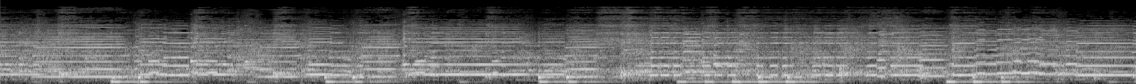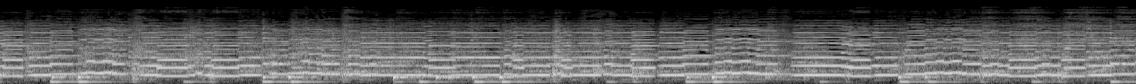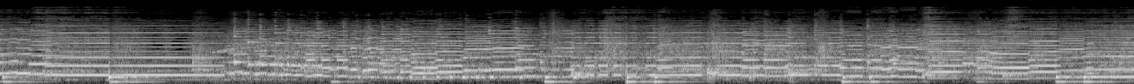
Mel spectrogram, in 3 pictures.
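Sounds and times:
piano accordion melody: 0.0 - 34.0.

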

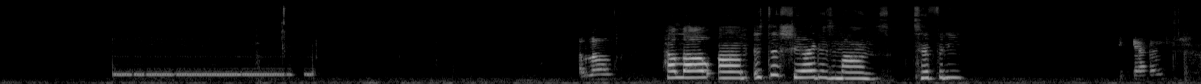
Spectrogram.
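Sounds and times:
telephone ringback tone: 1.1 - 3.2.

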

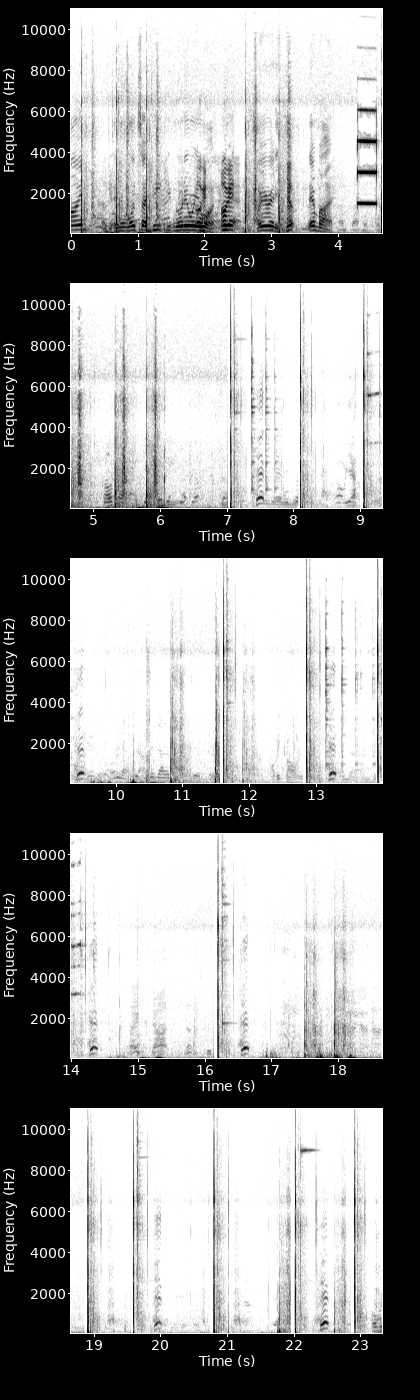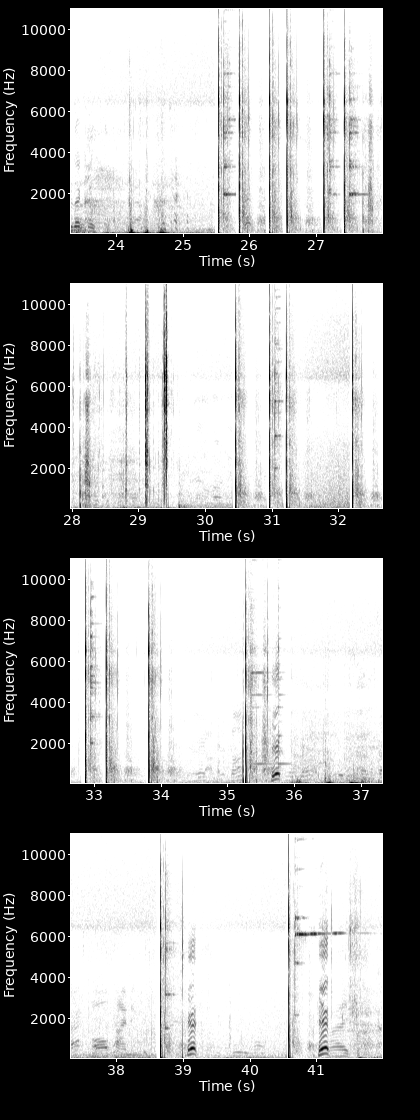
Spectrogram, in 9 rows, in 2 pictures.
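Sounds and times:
pistol shots: 10.8 - 12.2, 18.9 - 19.9, 20.8 - 21.2, 25.5 - 28.3, 30.4 - 31.6, 32.2 - 34.3, 35.2 - 35.7, 38.6 - 39.1, 40.6 - 40.9.

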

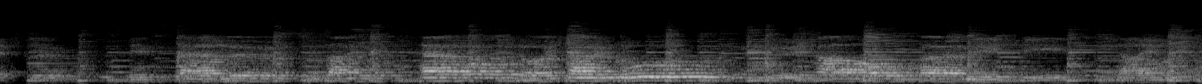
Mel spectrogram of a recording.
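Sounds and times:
strummed acoustic guitar: 0.0 - 12.0.

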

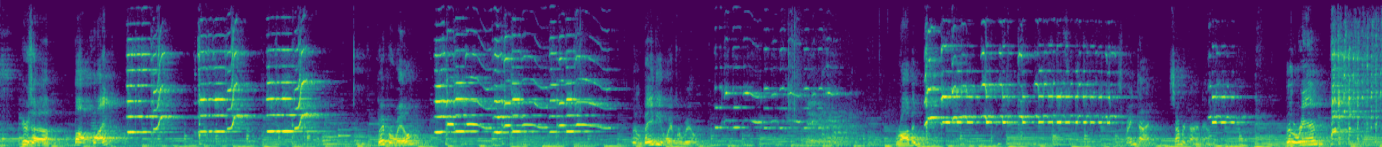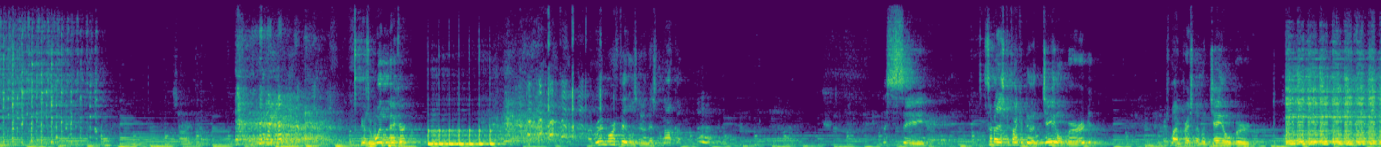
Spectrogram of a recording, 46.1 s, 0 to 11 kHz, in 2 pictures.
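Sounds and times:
acoustic guitar: 0.0 - 46.0
bluegrass band backing: 0.0 - 46.0
string bass: 0.0 - 46.0
fiddle sliding bird-call notes: 2.1 - 5.5, 7.2 - 10.4, 11.9 - 14.3, 15.4 - 19.0, 20.1 - 21.0.

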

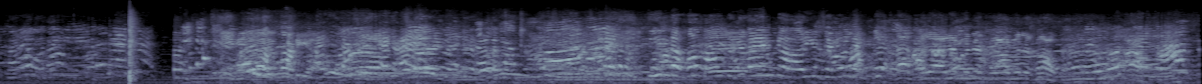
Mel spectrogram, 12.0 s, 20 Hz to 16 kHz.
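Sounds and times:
chatter of many voices: 0.0 - 12.0.

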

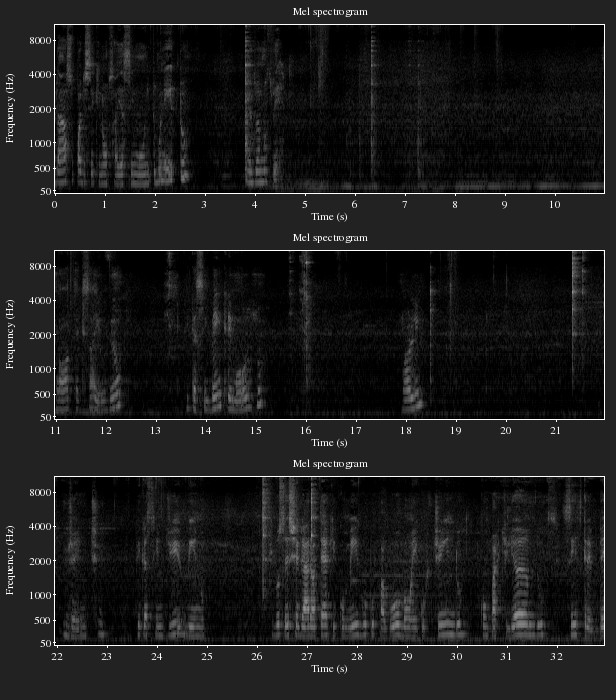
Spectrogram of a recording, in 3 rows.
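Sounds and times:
spatula scraping glass dish: 13.2 - 13.5
metal spoon clinking on plate: 21.3 - 21.7.

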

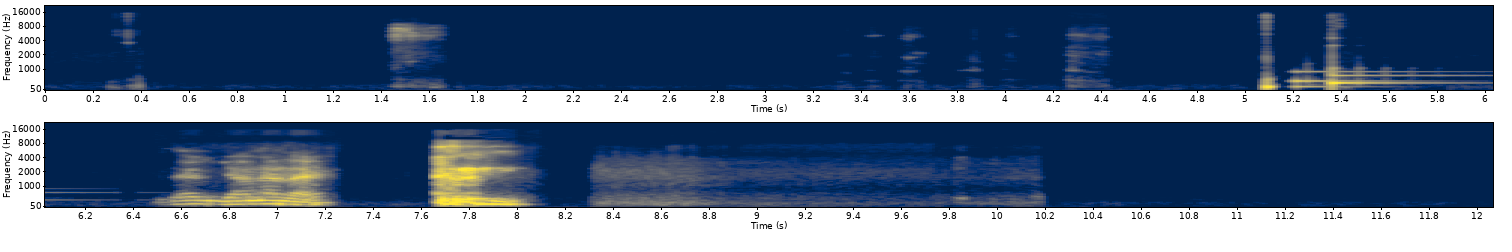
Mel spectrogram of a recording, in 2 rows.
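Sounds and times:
person clearing throat: 7.7 - 8.1.

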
